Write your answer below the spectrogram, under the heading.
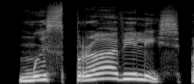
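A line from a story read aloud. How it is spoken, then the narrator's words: Deep bass voice. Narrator (Russian): пробасил Живарк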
